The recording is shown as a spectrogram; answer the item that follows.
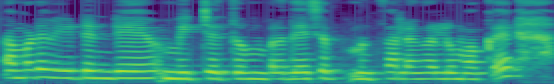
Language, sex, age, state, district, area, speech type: Malayalam, female, 30-45, Kerala, Kollam, rural, spontaneous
